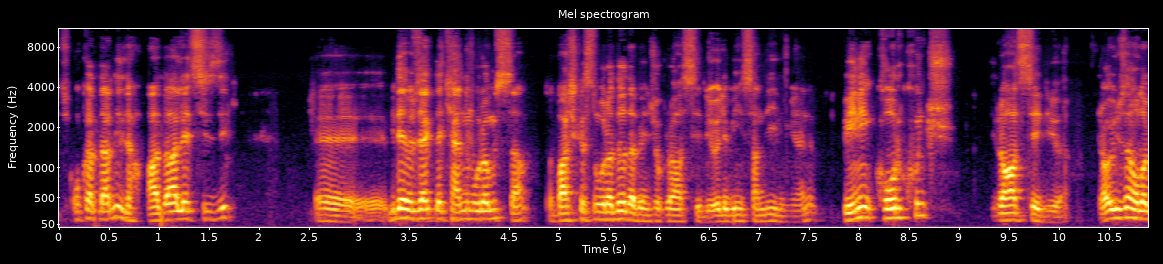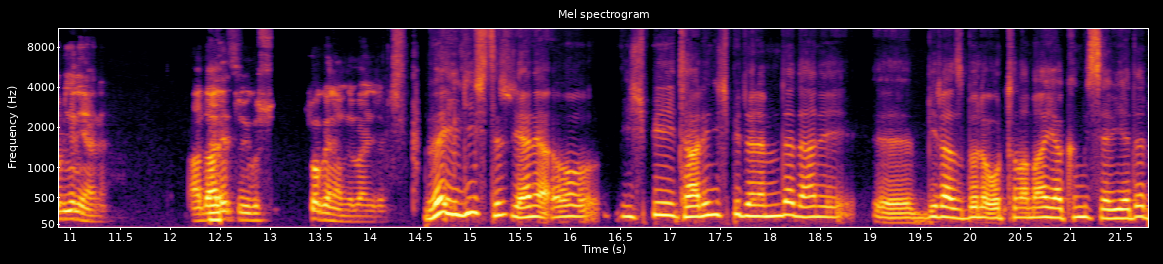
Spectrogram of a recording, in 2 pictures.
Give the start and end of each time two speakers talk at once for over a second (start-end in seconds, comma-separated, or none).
none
